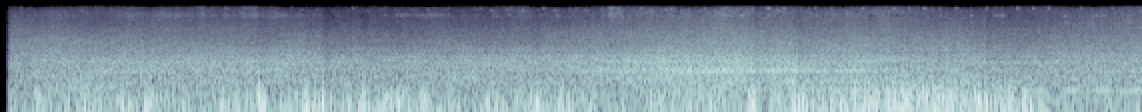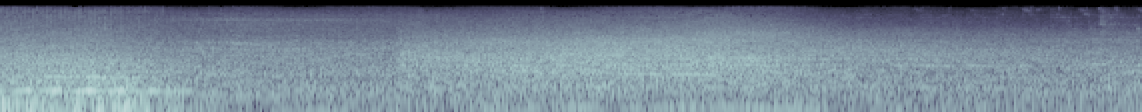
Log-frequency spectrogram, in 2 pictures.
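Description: Diesel city bus and street traffic passing by: a loud low rumble for the first half, easing off about ten seconds in, then a swell of traffic noise that rises and fades.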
